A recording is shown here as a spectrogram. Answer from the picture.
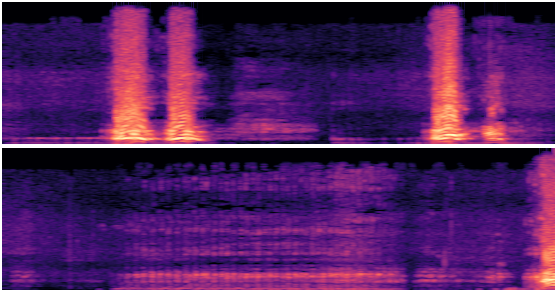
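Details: Female pet Rottweiler acting tough to impress her owner, angry display: two sharp loud barks, a third bark burst, then a sustained low rumbling growl lasting over a second, ending with another bark.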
